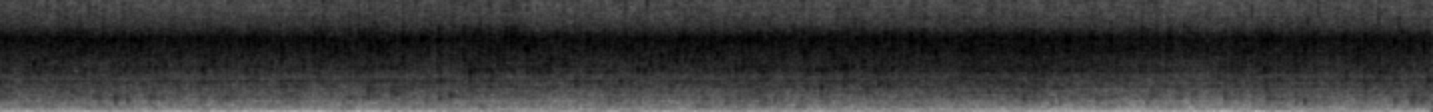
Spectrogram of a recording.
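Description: Fish steaks frying in hot oil in a pan: a steady sizzle, mostly a high hiss.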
